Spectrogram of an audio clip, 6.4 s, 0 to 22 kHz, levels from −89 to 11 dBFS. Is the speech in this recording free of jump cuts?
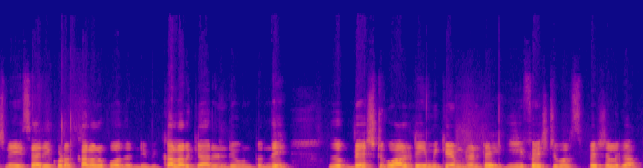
yes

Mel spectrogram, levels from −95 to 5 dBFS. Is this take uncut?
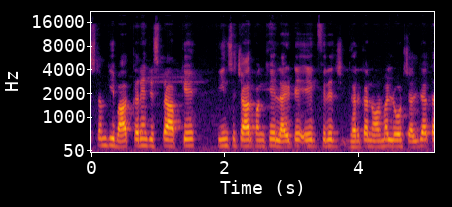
yes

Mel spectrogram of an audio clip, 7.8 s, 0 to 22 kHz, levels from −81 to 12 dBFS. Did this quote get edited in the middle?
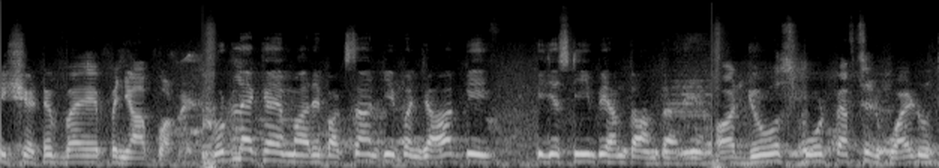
yes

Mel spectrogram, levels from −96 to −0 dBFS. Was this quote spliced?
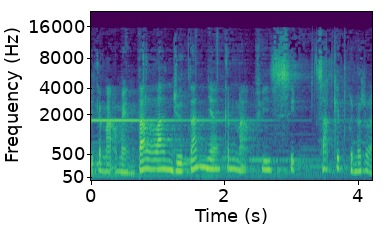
yes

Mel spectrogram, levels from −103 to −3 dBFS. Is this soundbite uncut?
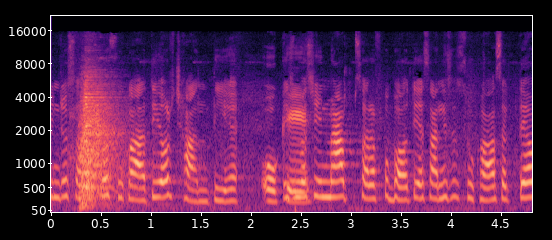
yes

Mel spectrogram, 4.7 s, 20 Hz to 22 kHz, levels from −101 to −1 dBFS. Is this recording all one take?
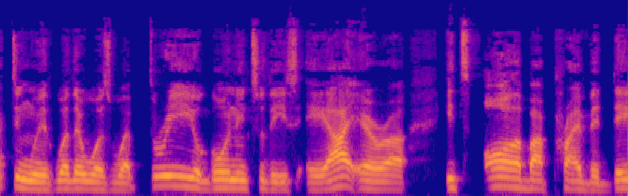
yes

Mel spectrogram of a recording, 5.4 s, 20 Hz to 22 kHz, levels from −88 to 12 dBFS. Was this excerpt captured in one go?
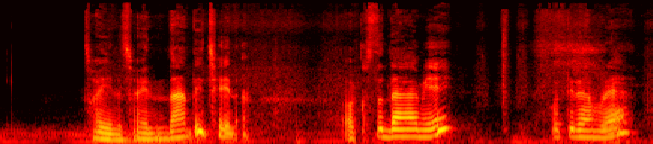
no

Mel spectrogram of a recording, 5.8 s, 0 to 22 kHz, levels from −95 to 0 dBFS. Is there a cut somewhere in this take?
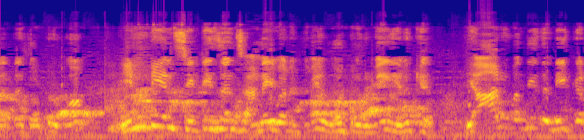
yes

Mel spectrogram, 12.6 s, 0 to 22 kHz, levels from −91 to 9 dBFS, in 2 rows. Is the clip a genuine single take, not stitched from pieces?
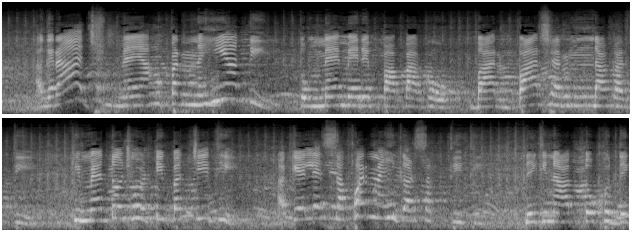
yes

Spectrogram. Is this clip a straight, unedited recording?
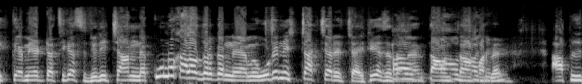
yes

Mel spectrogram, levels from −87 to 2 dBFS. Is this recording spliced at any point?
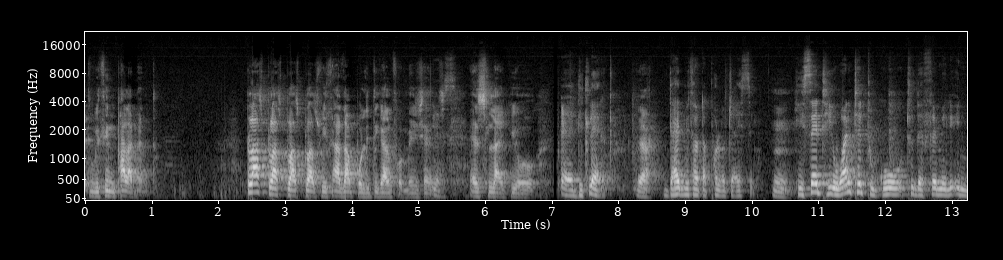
yes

